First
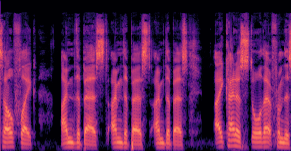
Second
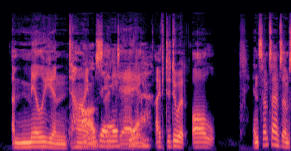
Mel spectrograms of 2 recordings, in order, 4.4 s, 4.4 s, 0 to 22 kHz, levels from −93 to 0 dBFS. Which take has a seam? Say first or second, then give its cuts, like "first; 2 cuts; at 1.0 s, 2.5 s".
first; 1 cut; at 3.0 s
